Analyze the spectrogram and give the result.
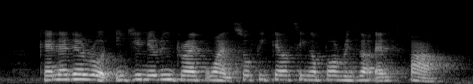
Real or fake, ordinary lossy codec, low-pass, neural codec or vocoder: real; none; 7.2 kHz; none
